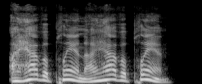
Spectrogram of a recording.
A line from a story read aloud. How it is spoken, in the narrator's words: I ran down the stairs from our bedroom screaming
